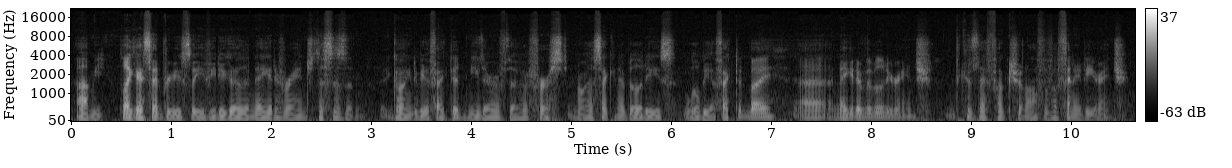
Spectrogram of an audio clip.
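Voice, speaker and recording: A man hosting a casual game guide, talking through a character build in a relaxed way, with frequent "um"s and "of course"s. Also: fairly low pitch, quick pace, hardly any pauses, a little hiss or hum. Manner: relaxed, lots of ums and "of course". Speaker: gaming channel host.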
